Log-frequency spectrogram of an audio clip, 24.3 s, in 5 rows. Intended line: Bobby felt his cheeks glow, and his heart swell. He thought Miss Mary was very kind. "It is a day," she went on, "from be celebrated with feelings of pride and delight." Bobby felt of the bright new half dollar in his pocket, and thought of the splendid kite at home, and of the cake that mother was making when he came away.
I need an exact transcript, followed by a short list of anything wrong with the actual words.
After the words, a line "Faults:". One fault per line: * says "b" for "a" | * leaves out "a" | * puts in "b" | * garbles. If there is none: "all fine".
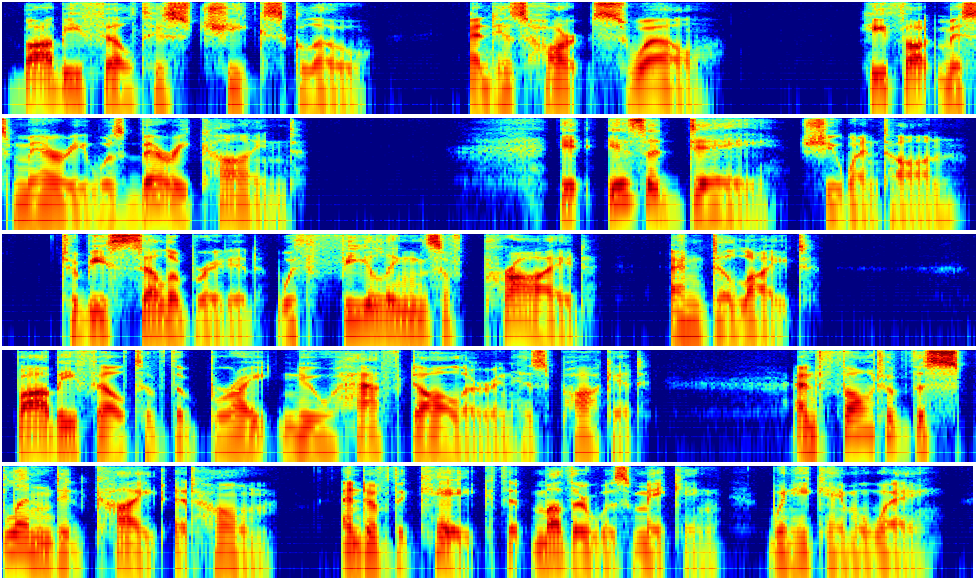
Bobby felt his cheeks glow, and his heart swell. He thought Miss Mary was very kind. "It is a day," she went on, "to be celebrated with feelings of pride and delight." Bobby felt of the bright new half dollar in his pocket, and thought of the splendid kite at home, and of the cake that mother was making when he came away.
Faults:
* says "to" for "from"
